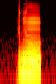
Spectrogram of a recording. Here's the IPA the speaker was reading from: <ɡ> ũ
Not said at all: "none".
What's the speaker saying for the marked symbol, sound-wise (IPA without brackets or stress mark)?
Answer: d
